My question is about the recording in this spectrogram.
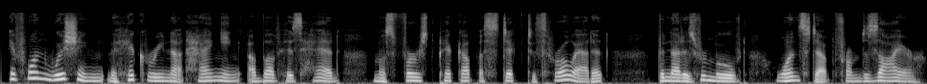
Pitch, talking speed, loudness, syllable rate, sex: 165 Hz, 180 wpm, -18 LUFS, 5.1 syllables/s, female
